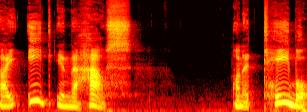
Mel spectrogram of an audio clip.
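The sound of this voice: On a very clean recording with a silent background, a man uses a put-on character voice with a fairly high pitch, a fairly bright tone, big pitch swings and a slow pace.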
